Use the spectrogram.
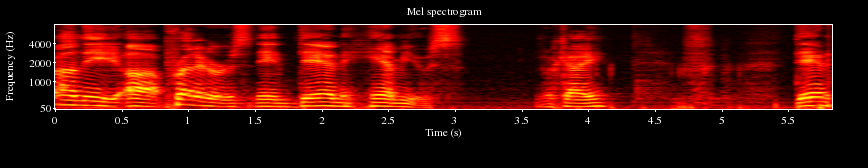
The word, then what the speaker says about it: Hamhuis: the Predators named Dan Hamhuis. Okay. Dan Hamhuis. Hamhuis. Hamhuis. That's how we pronounce it in this country.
